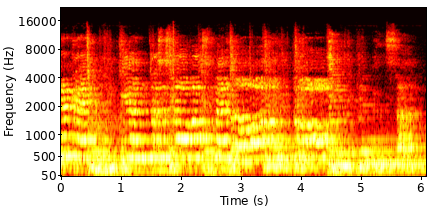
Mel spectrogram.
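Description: A woman singing a tango into a microphone, accompanied by a classical guitar, with a long held note near the end.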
